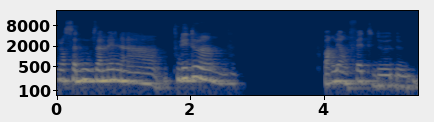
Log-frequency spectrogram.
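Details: Adult speaker; Normal speech.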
